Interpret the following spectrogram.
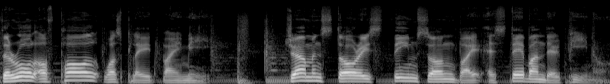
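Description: Male podcast teacher for scripted lessons: slow, deliberate delivery, lively rise and fall in a lowish voice. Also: soft background music. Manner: clear, deliberate, repeats phrases for learners. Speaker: language teacher and podcast host.

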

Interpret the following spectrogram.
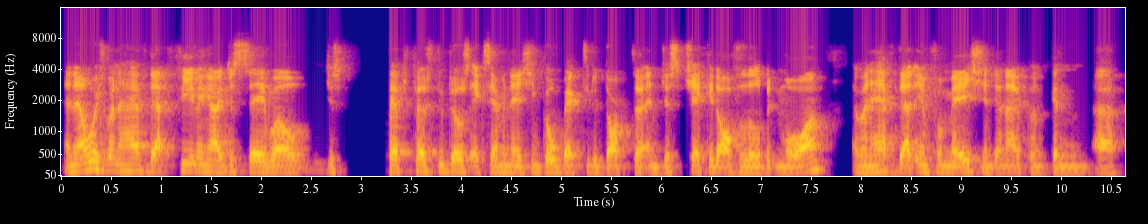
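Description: A man's voice: medium pitch, level tone, a little fast, lo-fi sound. A man with a Dutch accent, a guest in a podcast interview, speaking English as a second language and searching for words with frequent repeats. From Netherlands. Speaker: physiotherapist guest. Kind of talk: conversational interview.

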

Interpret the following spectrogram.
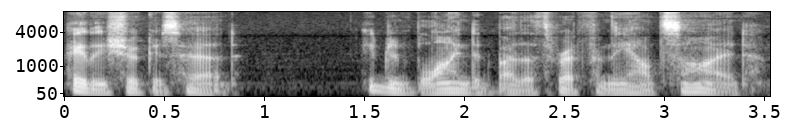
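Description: A man's voice: extremely low pitch, normal speed, breathy edge, no echo. A man narrating a scripted radio drama in storytelling prose.

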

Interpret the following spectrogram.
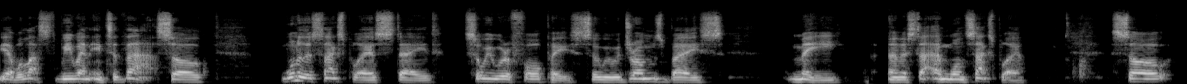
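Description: An older Englishman with a naturally high voice tells long, rambling stories from his days as a musician. He talks casually and keeps correcting himself mid-sentence, speaking at a middle pitch for a man. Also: fairly bright tone. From England. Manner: rambling, chatty, self-correcting anecdotes. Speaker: musician guest. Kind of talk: relaxed storytelling interview.

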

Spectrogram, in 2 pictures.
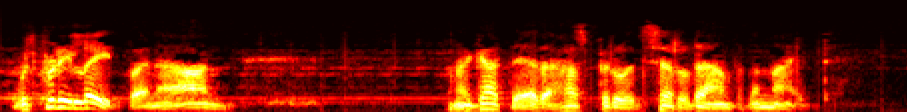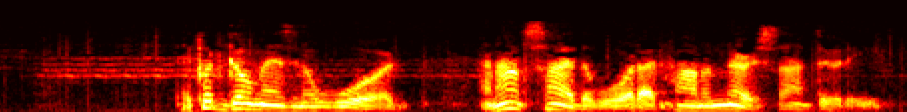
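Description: An actor playing a hard-boiled American detective, narrating and acting with dramatic intensity in a 1940s radio crime drama. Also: male voice, lowish voice, sing-song, brisk, pauses often, faint music behind. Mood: tense, hushed. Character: hard-boiled male private detective bent on revenge. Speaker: narrator and lead character. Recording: muffled old radio recording with hiss.

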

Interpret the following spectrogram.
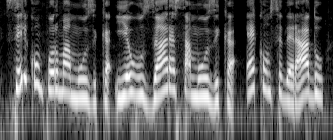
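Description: A woman hosting a radio talk show, playful and animated. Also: a little high, a little fast, no room sound. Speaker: show host.

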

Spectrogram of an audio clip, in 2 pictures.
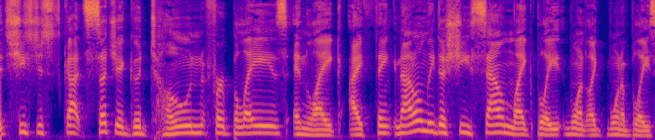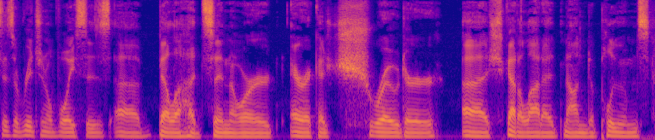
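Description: A man with a mid-pitched voice reminisces in a casual, rambling way. He is enthusiastic and quick to laugh, and the sound is dry with almost no room to it. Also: dry recording. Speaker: podcast host, fan audio play creator.

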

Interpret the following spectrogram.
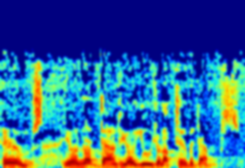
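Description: An actor playing a genial, loyal gentleman with an English accent, well-spoken and literary, in the style of 1960s radio drama. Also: fairly high pitch, expressive, measured pace, breathy edge. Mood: jovial, teasing. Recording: muffled, noisy 1960s radio recording.

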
